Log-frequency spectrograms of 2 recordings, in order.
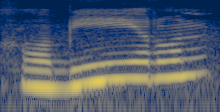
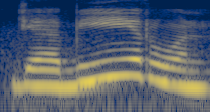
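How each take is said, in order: First: The first consonant is a rasping kh sound. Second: The first consonant is a j sound. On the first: The speaker calls it right. "Harusnya dibaca khobirun" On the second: The speaker calls it wrong. "tapi dibaca jadi jim"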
